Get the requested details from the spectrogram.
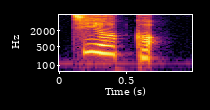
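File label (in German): "Chiyoko", japanische Mädchennamen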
